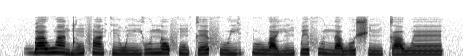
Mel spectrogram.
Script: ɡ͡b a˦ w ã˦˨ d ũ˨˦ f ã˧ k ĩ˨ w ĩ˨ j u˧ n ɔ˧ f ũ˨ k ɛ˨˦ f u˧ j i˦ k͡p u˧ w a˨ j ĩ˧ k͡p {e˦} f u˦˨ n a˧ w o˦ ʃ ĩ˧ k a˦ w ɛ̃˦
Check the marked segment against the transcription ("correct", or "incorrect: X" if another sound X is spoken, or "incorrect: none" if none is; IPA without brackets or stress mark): correct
